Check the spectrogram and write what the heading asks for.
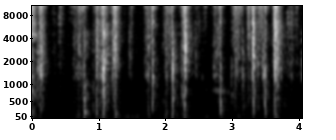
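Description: A tarot deck being shuffled and handled by hand to draw one more card: an irregular run of crisp card snaps and taps, about three a second.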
